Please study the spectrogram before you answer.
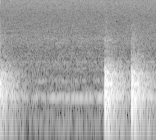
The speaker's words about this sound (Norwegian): Jeg satte meg ned på do, og etter kort tid banket det på døren.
